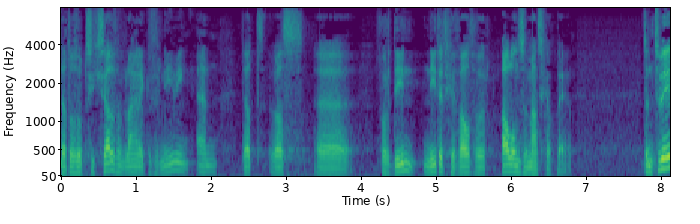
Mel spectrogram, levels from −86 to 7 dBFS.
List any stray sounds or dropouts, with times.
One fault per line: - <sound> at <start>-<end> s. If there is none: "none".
none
